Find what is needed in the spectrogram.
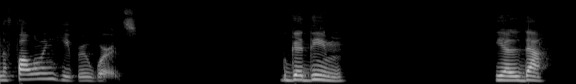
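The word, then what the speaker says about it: ילדה: Correcting this is very easy because most Hebrew words are stressed on the last syllable. Pay attention to the stress pattern in the following Hebrew words. Bgadim, yalda, lilmod.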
